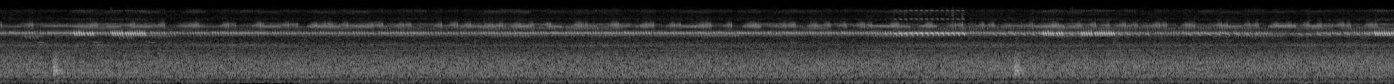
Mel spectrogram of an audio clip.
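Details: Several crickets chirp at night, a constant high ringing with quick rhythmic pulses above it. A nearer caller surges louder in short bursts now and then, and two faint clicks come through.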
